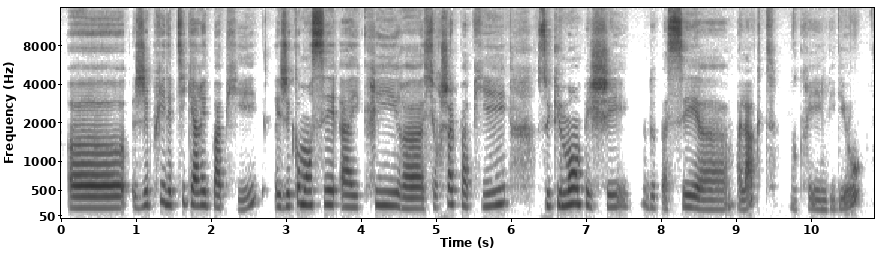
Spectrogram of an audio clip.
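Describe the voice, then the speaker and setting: With a non-native accent, a woman speaks at a very slow pace in a fairly high, dark, mellow voice with ordinary pitch variation. The recording is very clean, with a silent background. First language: not French (speaking French). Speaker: personal development video creator. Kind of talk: personal reflective monologue. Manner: hesitant, many fillers.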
